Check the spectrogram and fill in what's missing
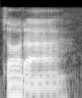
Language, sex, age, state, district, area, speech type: Nepali, male, 30-45, West Bengal, Alipurduar, urban, read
